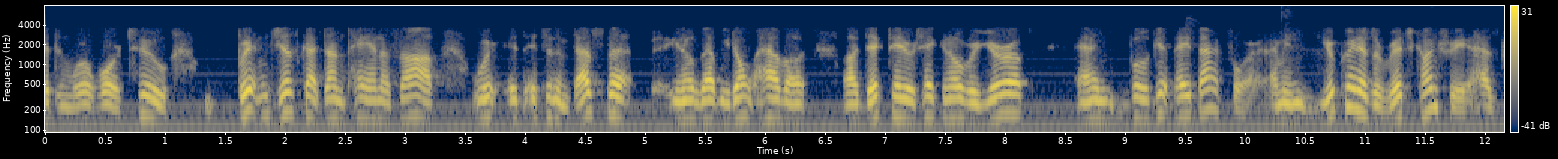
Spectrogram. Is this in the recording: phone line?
yes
